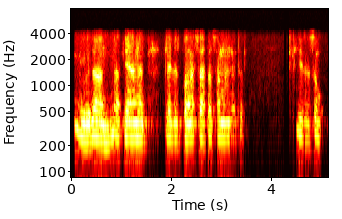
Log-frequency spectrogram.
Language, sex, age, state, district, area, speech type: Kashmiri, male, 18-30, Jammu and Kashmir, Ganderbal, rural, conversation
